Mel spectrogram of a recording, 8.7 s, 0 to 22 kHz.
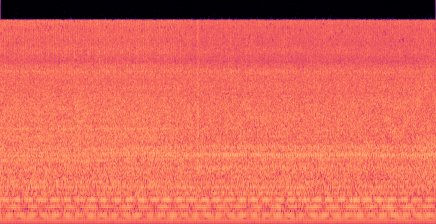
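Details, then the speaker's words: LT1040 riding mower after valve cover gasket reseal with silicone and pulley replacement: steady even drone with constant low beat, no misses or surging, smoke gone; running smoothly. "so let me start it up and show you the smoke is gone and the pulley works"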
